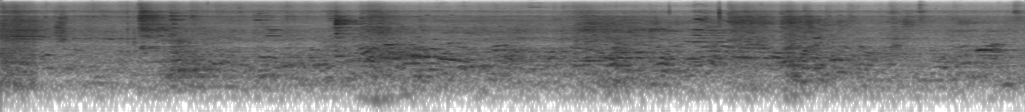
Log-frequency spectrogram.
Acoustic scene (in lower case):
restaurant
